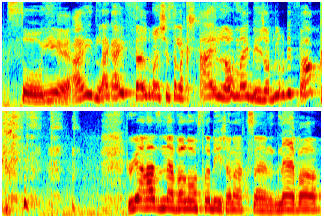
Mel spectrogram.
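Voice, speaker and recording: A Trinidadian man in his thirties hosts a casual solo podcast, swearing freely and drifting into Caribbean dialect. His voice sits very high and has a sing-song, creaky quality, with a fairly bright tone and a slightly slow delivery.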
